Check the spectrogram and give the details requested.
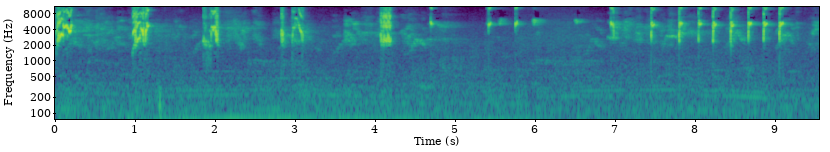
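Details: Two young caged lovebirds, albino and euwing green opaline, chirping: loud harsh chirps spaced about a second apart give way to a rapid run of thin, clipped high tweets, almost a dozen in the last three seconds.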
